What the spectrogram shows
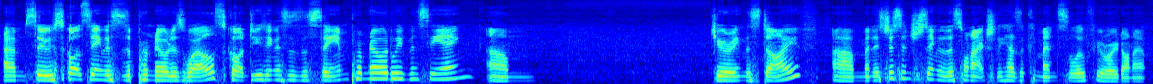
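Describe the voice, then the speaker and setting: Low-voiced woman narrating a science stream. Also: brisk, a little hiss or hum, rough recording. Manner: thoughtful, with frequent ums. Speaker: science narrator on a deep-sea livestream. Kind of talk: live commentary.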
